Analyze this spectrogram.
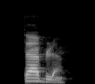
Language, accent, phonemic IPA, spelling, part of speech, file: French, France, /tabl/, Table, proper noun, LL-Q150 (fra)-Table.wav
- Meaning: Mensa (constellation)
